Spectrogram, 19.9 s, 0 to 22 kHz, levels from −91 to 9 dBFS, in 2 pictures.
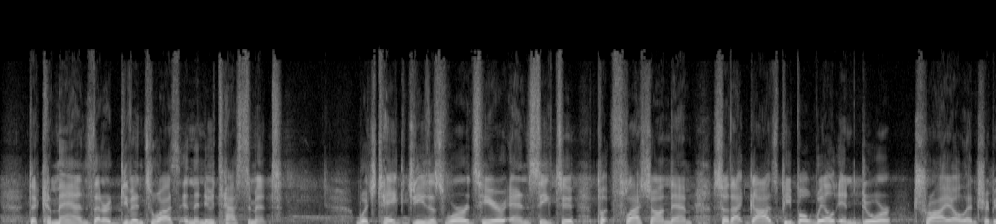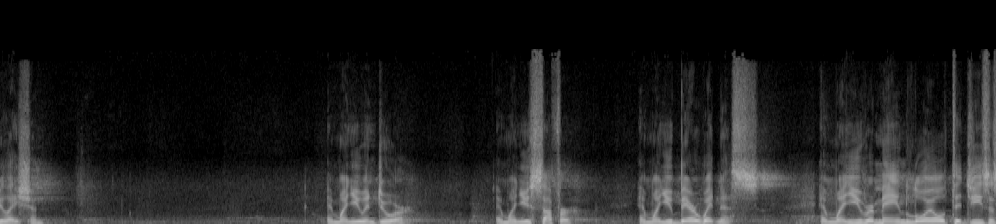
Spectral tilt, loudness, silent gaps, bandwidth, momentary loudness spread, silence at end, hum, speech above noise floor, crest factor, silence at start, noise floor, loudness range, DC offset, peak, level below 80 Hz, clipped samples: -4 dB/octave; -24 LUFS; none; 17 kHz; 10 LU; 0 s; none; 32 dB; 20 dB; 0 s; -56 dBFS; 7 LU; under 0.1%; -6 dBFS; -64 dBFS; under 0.1%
